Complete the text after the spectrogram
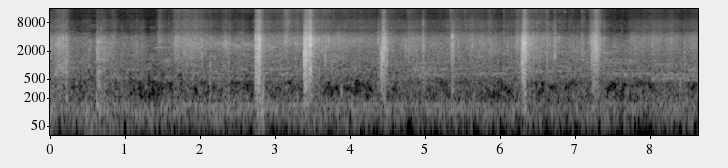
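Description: Footsteps crunch through dry leaves and brush.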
